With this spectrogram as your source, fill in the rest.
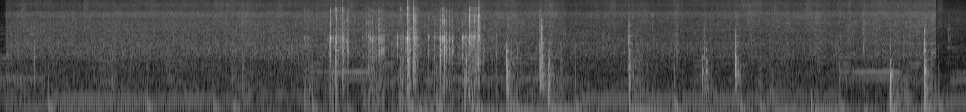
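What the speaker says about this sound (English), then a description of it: "I'm gonna throw them in the pan first with a little bit of black pepper and turmeric" Mushrooms sizzle steadily in a pan with black pepper and turmeric, a constant frying hiss broken by scraping and stirring clatter from a utensil, close and moderately loud.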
